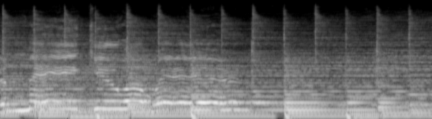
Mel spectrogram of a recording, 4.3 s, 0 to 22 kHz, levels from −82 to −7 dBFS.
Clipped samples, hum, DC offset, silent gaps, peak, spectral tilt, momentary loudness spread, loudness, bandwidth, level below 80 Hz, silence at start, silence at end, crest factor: under 0.1%; none; under 0.1%; none; -4 dBFS; -6 dB/octave; 8 LU; -19 LUFS; 18 kHz; -30 dBFS; 0 s; 0 s; 14 dB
